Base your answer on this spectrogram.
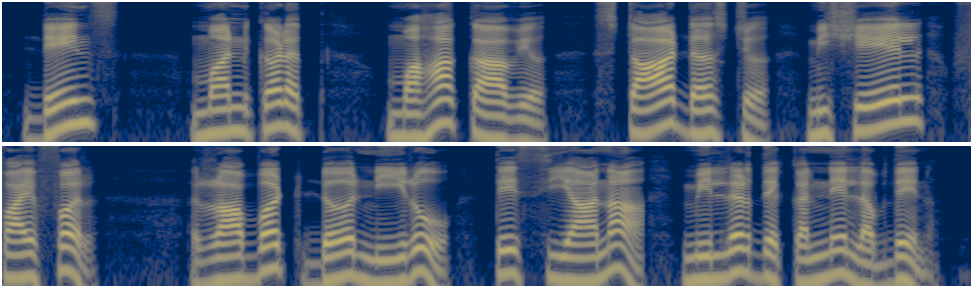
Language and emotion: Dogri, neutral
